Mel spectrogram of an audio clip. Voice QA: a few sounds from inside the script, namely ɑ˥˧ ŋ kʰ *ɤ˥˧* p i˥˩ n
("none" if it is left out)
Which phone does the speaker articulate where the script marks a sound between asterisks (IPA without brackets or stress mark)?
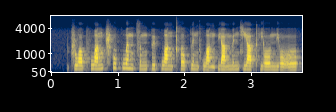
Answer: ɤ˥˧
